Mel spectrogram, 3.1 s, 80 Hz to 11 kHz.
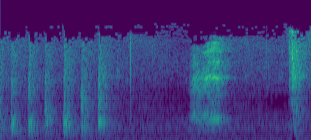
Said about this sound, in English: Finally, he finds room 314, the number Batman had given him, at the end of the hall. He stops and knocks on the door.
